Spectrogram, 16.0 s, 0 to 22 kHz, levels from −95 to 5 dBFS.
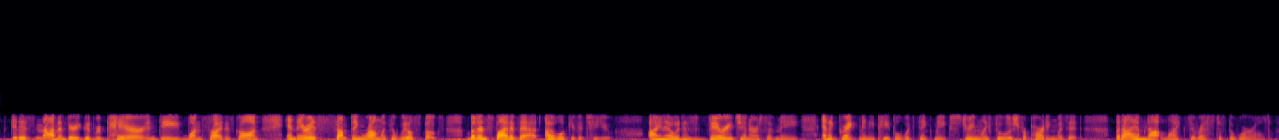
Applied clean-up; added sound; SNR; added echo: none; none; none; none.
